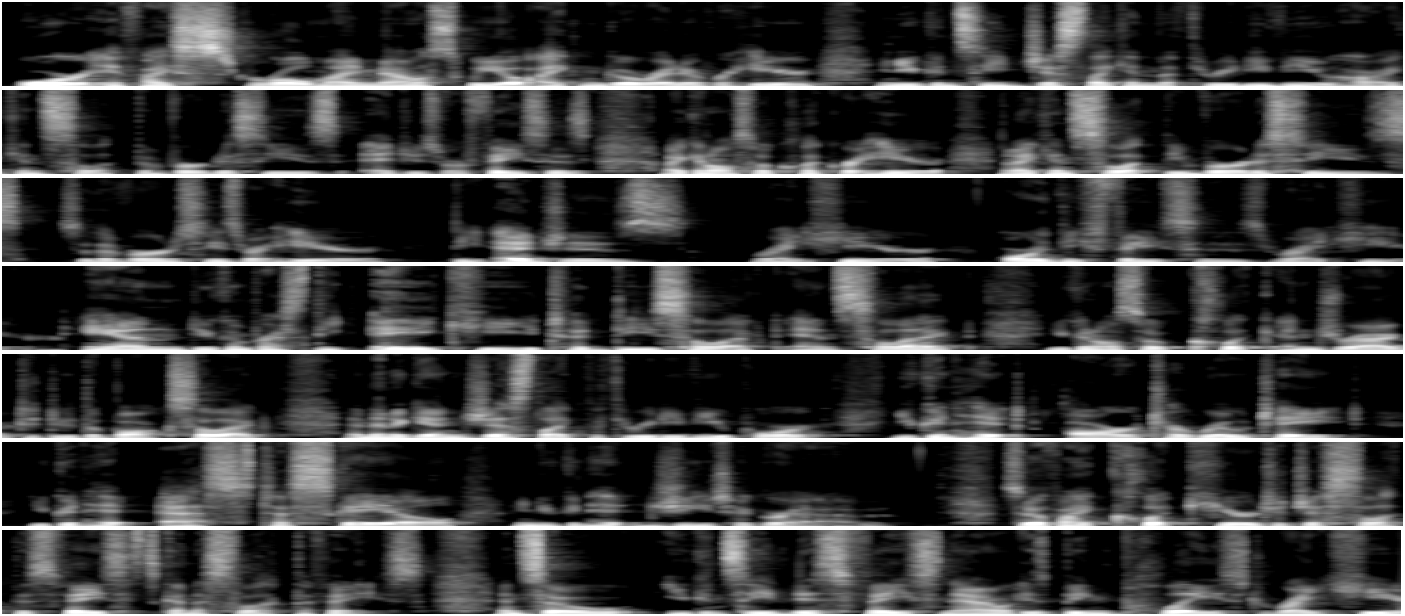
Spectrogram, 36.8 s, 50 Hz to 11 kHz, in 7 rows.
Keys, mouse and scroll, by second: 0.7-1.0 scroll up 1, 1.0 scroll down 1, 1.2 scroll up 1, 1.4 scroll down 1, 7.7 click, 8.6 right click, 8.9 g, 9.0-10.1 right drag, 10.1 middle click, 10.2-10.8 drag, 10.8 middle click, 10.9 g, 11.1-12.2 right drag, 12.3-13.4 drag, 13.2-14.6 right drag, 13.2 g, 14.6 middle drag, 14.7 click, 15.3 middle click, 15.3 g, 16.0 a, 17.1 a, 18.1 a, 18.9 a, 20.2 click, 21.3-21.7 drag, 22.0 click, 24.9 r, 26.0 right click, 26.4-27.9 middle drag, 26.4-27.9 scroll down 1, 26.9 typing, 27.9 right click, 28.3 typing, 29.2-31.2 right drag, 29.6 shift+middle click, 31.6-32.7 shift+scroll up 1, 33.0-34.1 scroll up 1.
